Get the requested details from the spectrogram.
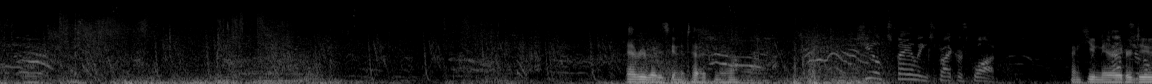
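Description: Energy weapons zap and crackle in a fast battle.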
